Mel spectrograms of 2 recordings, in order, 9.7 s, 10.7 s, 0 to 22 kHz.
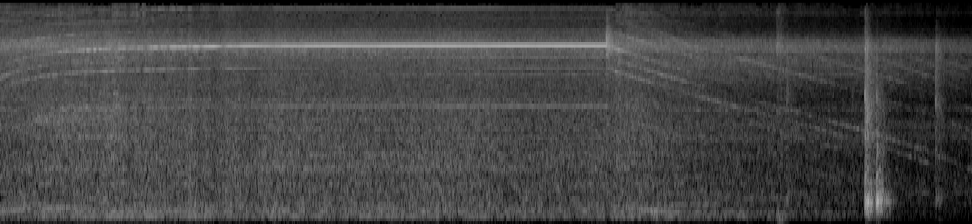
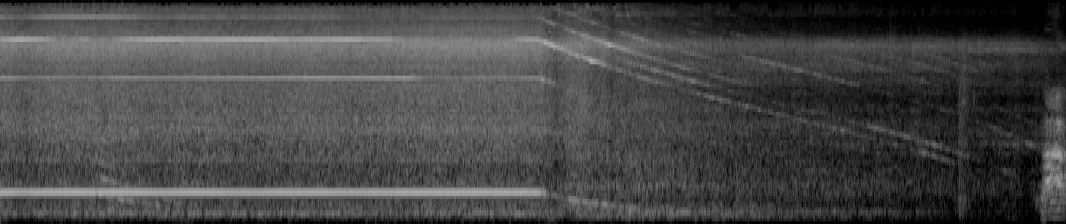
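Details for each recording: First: Mouldy Dyson DC04 Zorbster vacuum stored two years in a shed. Its motor whine is lower-pitched than normal, then spins down. It runs slow because a missing bin piece fails to hold down the button for full 230 V operation, and it may also sound rough. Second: Dyson DC04 Zorbster carpet cleaner, stored two years in a shed and earlier running at half speed, now plugged back in at full power: high, steady motor whine at constant pitch, then falls smoothly as it spins down; motor runs healthily.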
